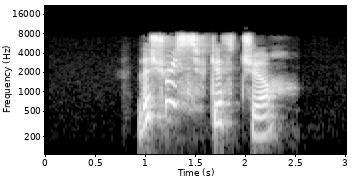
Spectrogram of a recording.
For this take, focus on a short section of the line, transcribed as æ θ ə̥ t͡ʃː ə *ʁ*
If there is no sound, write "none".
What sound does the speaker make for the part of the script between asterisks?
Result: ʁ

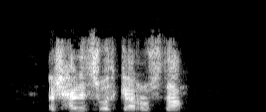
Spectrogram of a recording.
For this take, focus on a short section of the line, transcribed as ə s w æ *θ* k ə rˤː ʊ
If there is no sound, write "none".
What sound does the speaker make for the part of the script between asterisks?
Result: θ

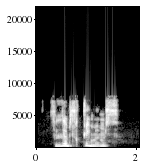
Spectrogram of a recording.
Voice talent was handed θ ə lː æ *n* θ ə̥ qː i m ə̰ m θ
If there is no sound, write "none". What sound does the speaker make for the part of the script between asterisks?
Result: m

